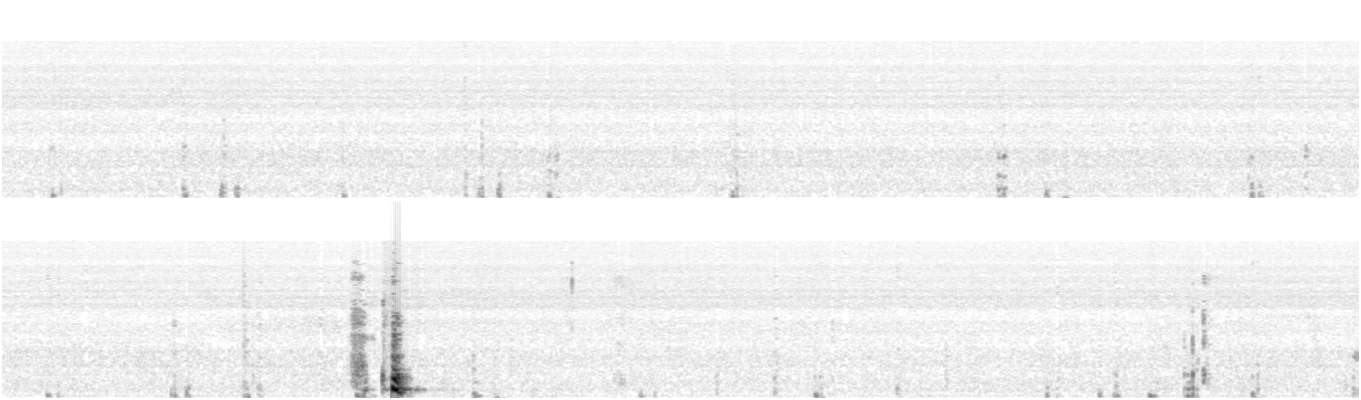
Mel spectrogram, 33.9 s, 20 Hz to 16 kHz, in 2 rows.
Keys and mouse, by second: 1.0 click, 3.0 space, 4.6-6.0 drag, 6.2 space, 9.5-12.9 middle drag, 18.0 click, 19.2 space, 20.0 KP_1, 26.1 middle click, 27.4 middle click, 30.4 click, 32.7-33.9 middle drag.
